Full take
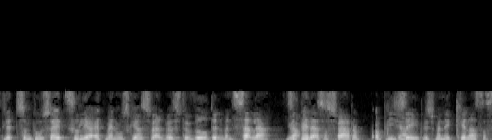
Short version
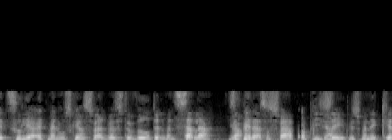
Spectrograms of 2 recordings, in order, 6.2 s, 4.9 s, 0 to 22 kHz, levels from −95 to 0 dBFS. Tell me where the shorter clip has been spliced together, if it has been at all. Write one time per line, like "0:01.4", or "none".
0:03.7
